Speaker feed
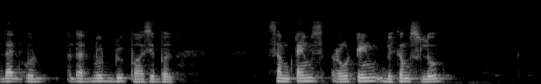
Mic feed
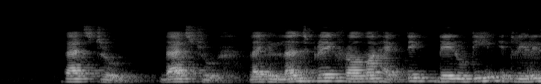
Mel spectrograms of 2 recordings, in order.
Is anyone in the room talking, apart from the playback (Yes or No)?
Yes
